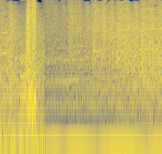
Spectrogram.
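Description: Cinematic trailer sound design: a sharp hit about half a second in, followed by a deep, steady bass rumble that holds on.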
